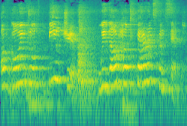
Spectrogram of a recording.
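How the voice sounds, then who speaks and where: Against noticeable background noise, a woman speaks very slowly at an extremely high pitch. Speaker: spoken word poet. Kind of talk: spoken word poetry performance. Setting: live event.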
